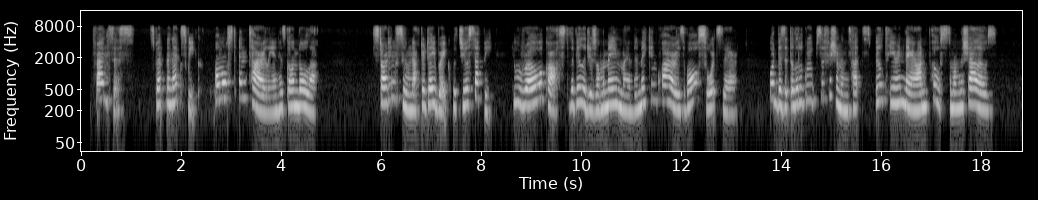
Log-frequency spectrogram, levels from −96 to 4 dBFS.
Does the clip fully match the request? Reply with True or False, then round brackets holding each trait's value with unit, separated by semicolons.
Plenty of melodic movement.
False (4.8 semitones)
